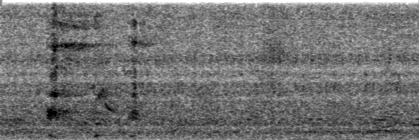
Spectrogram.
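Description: Steady outdoor road noise from passing traffic, with a few short clicks in the first second and faint voices underneath.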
